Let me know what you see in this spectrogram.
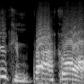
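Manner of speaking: fierce, furious, very high-pitched angry voice. Playing a character who confronts another character in the scene, angry voice. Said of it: "in an angry voice like you've never heard".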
